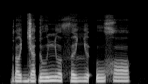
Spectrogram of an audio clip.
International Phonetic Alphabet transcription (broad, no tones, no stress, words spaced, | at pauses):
ɾɒɟaɗuɲo θəʎə ʔuxɔ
